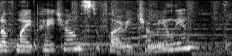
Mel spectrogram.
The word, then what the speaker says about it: Charmeleon: my patreons the FY Charmeleon which I always used to pronounce as careleon no idea why I guess I just read it as like a chameleon because to me the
